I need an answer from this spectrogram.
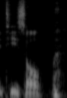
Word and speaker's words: TESOL: it or say it enough you'll you say Teasle yeah there's a way to pronounce every acronym so one of the challenges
